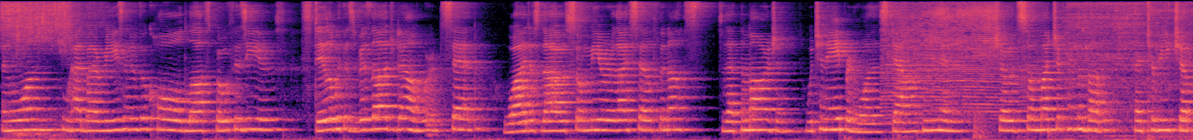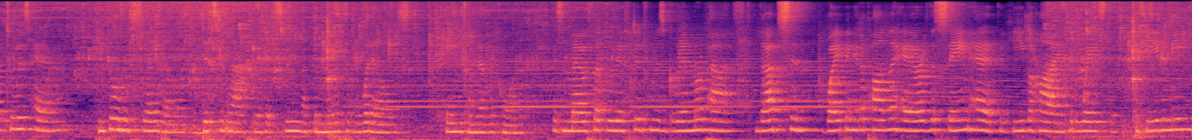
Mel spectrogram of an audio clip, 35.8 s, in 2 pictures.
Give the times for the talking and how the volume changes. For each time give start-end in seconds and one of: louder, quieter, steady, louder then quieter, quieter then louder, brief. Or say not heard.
0.0-35.7 steady.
